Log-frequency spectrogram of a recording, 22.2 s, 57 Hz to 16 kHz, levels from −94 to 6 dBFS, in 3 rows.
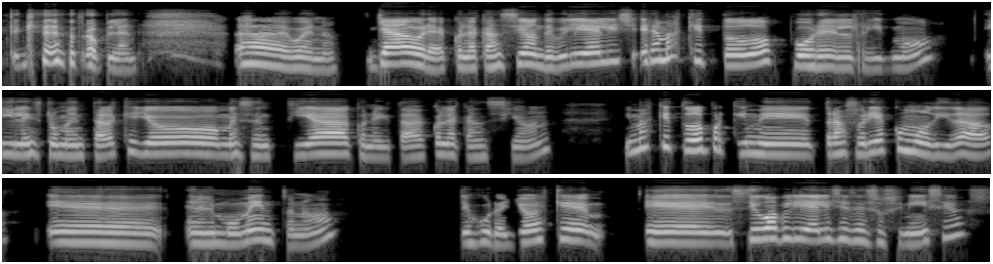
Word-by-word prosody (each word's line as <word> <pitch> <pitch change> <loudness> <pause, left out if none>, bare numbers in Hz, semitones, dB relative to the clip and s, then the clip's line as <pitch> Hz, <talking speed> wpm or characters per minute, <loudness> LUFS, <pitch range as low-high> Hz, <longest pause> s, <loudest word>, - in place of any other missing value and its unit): que 435 -2 -4
quede 295 -3 +4
en - - +2
otro 240 -3 +2
plan. 175 -2 -3 0.7
Ay, 255 -5 +2
bueno. 190 -2 -4 0.2
Ya 265 0 +8
ahora, 215 -9 +4
con 200 +2 -4
la 205 - +2
canción 235 +4 +2
de 200 -2 -1
Billie 250 +5 +4
Eilish, 300 +3 +1
era 315 +4 +4
más 360 +4 -1
que 315 -2 -2
todo 265 +2 +1
por 225 -2 +1
el 205 -2 +1
ritmo 195 - -8 0.4
y 225 0 -4
la 215 - +2
instrumental 205 -1 -4
que 260 -2 -9
yo 230 -1 +1
me 215 +2 -5
sentía 215 +3 +1
conectada 185 -1 -6
con 225 +2 -6
la 215 -1 -3
canción, 185 - -12 0.5
y - - -12
más 320 +5 -5
que 360 - +1
todo 285 -3 +3
porque 275 -6 -5
me 215 -3 +1
transfería 230 +3 0
comodidad, 225 -6 -2 0.3
eh, 215 -3 -1 0.2
en 205 - -5
el 205 0 -4
momento, 205 0 -2
¿no? 180 - -9 0.9
Te 210 - -6
juro, 210 -1 -7
yo 220 +4 -1
es 255 +1 -6
que, 250 -3 0 0.3
eh, 210 -2 +3
sigo 265 +4 +2
a 285 - +6
Billie 280 -2 +1
Eilish 260 +2 +1
desde 245 -3 -6
sus 220 -1 -9
inicios 245 - -6
225 Hz, 160 wpm, -22 LUFS, 205-260 Hz, 0.9 s, Ya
